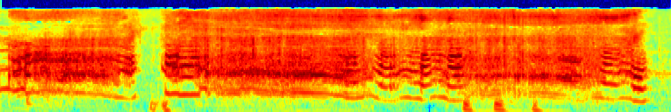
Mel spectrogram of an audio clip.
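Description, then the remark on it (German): A loud, strained voice imitates the frantic screeching and wailing of an animal locked in a kennel, one continuous harsh cry with a brief break, rising and wavering pitch, intense. “Aber das sind so, also das sind so, das sind so ähm, Exorzistenlaute, wenn der in den Zwinger gesperrt ist.”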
